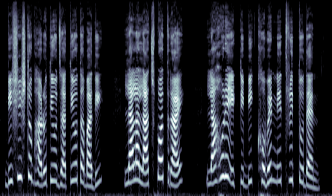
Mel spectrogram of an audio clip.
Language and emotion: Bengali, neutral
